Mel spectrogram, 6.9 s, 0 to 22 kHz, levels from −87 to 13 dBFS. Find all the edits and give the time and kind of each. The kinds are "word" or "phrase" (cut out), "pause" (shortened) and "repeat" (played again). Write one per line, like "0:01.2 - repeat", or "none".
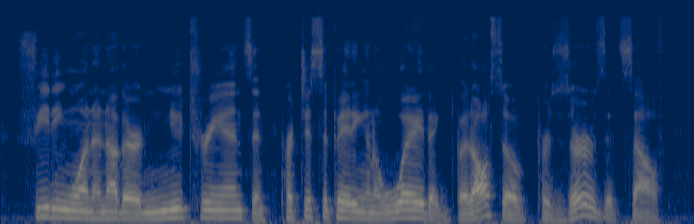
0:02.7 - pause
0:04.5 - phrase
